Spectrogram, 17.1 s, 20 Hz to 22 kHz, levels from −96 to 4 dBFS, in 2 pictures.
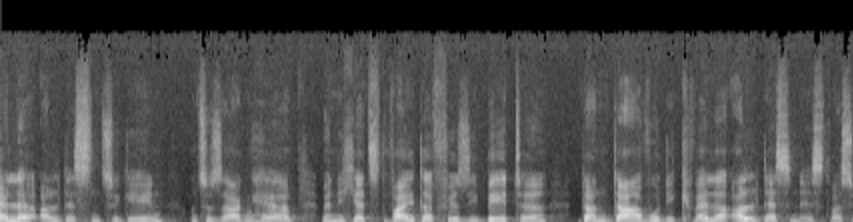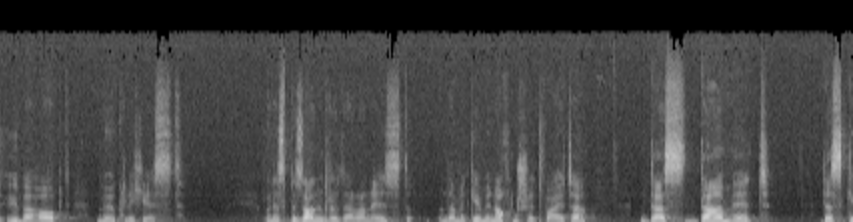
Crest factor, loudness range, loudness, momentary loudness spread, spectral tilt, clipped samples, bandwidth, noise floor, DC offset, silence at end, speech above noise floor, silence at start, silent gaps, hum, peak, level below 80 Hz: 24 dB; 9 LU; -25 LUFS; 16 LU; -3 dB/octave; under 0.1%; 19 kHz; -56 dBFS; under 0.1%; 0 s; 31 dB; 0 s; none; none; -2 dBFS; -76 dBFS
